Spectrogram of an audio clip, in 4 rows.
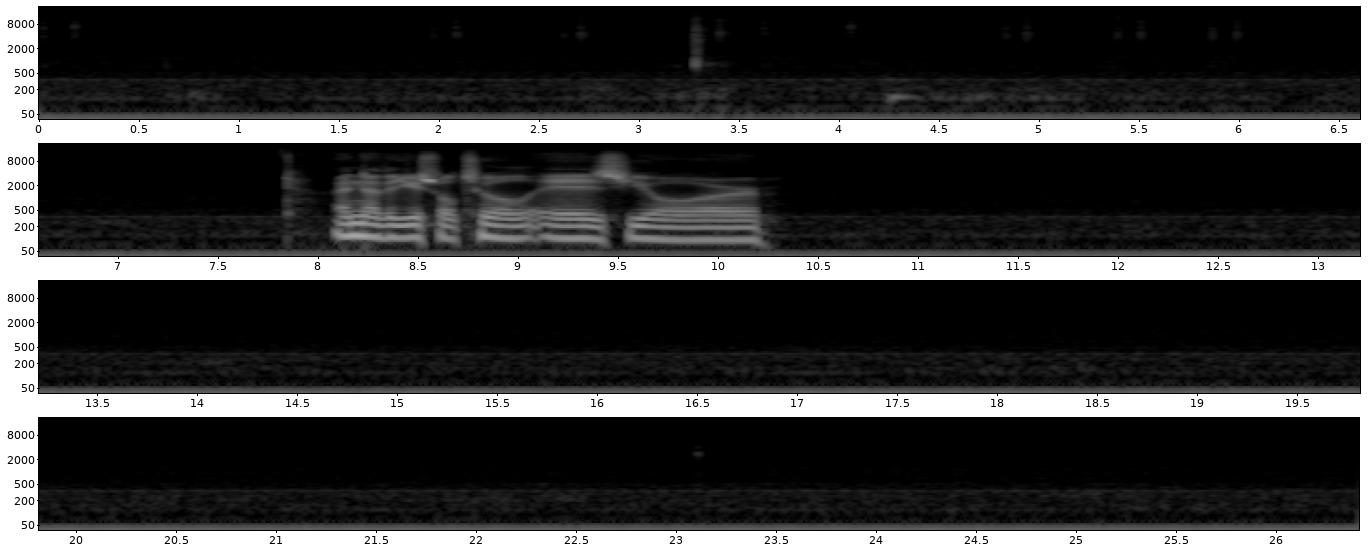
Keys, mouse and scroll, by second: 0.0 right click, 1.9 click, 3.6-4.2 right click, 4.8 click, 8.2 click.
